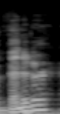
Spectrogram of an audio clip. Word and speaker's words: Venator: It's a recording of what took place on the Venator. Is that how it's pronounced?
